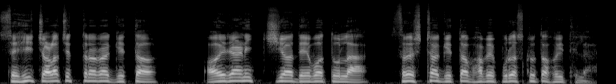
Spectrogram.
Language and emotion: Odia, neutral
